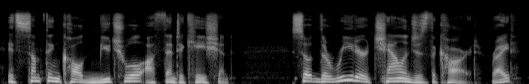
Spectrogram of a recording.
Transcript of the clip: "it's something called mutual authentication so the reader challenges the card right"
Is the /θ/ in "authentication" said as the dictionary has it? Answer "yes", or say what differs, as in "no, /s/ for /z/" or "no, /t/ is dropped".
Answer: yes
